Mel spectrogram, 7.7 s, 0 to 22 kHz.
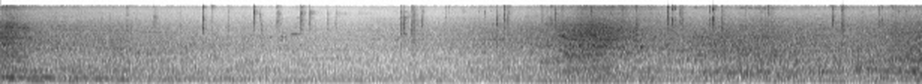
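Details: Honda Supra 125 motorcycle after repairing a broken ignition wiring path (lost spark): engine catches and runs, then a clean rising rev around five seconds with no stumble or misfire; ignition restored, normal running.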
